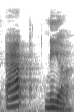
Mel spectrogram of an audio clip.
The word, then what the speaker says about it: apnea: the second one is apnea so you're going going to say the p and the N both but separately so look over these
